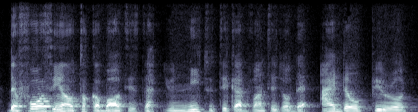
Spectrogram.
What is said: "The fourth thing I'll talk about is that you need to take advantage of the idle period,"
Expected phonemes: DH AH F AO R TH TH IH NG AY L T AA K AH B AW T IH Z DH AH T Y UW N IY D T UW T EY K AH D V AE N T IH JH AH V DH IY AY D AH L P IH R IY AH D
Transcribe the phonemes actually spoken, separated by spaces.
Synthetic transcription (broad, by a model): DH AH F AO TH TH IH NG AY W T AA K AH B AW T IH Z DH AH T Y UW N IY D T UW T EY K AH D V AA N T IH JH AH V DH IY AY D AH L P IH R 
